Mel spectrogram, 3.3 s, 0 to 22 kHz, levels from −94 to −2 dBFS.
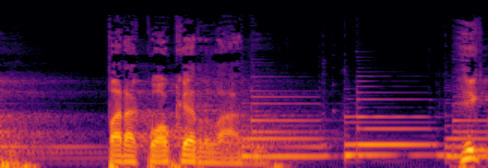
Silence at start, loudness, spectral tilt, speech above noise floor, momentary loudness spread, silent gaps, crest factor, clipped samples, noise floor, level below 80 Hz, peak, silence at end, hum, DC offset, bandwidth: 0 s; -25 LUFS; -6.5 dB/octave; 22 dB; 15 LU; none; 20 dB; under 0.1%; -44 dBFS; -38 dBFS; -6 dBFS; 0 s; none; under 0.1%; 14.5 kHz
